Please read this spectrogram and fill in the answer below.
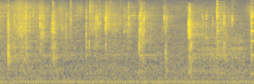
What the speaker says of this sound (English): We'll go ahead and mix this up real quick.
